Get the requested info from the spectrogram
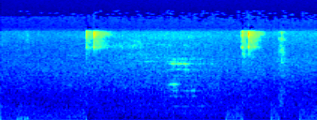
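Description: A few computer mouse clicks over faint microphone hiss: one about a second in and a quick pair near three seconds.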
